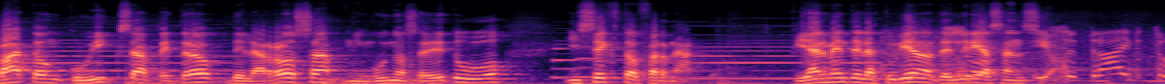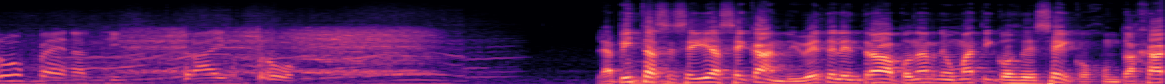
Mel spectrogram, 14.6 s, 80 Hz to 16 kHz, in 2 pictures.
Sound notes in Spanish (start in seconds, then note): 7.0 radio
